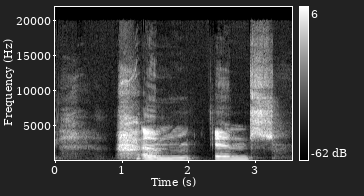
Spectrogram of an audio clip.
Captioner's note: sighs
